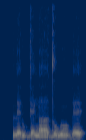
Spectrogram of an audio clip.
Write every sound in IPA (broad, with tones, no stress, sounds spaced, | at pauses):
l ɛ˨ ɾ u˨ ɡ ɛ˦˨ ŋ aː˨ d o˦ w oː˦ b ɛ˦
